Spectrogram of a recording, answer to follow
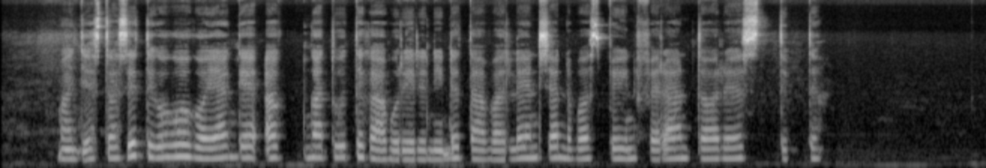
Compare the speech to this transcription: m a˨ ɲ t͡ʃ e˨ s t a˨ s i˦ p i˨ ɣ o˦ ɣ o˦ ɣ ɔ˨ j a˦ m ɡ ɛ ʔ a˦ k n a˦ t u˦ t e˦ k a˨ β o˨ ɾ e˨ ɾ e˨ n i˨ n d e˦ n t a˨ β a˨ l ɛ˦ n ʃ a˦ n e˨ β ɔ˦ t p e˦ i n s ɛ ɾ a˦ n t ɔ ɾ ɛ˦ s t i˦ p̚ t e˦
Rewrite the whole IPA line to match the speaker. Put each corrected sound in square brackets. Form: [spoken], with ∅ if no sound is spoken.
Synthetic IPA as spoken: m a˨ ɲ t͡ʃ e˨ s t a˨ s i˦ [t] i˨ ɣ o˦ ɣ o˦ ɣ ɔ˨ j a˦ [ŋ] ɡ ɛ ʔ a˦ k [ŋ] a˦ t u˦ t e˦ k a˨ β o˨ ɾ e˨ ɾ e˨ n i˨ n d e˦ [∅] t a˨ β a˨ l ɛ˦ n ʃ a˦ n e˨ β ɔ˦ [s] p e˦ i n [f] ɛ ɾ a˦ n t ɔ ɾ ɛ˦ s t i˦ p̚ t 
